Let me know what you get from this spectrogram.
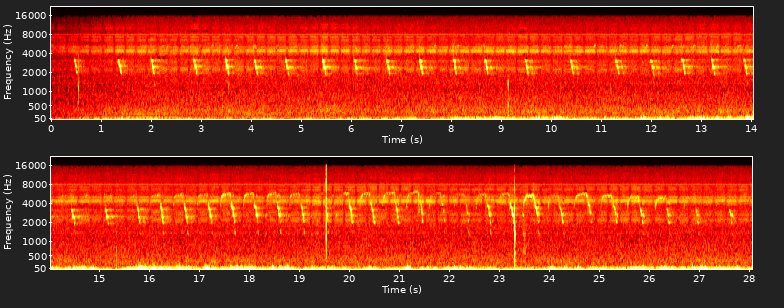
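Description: Birds calling: a short high note repeated about once or twice a second, joined about halfway through by a second, higher repeated call. Wind rumbles low on the microphone, with a couple of faint clicks.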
